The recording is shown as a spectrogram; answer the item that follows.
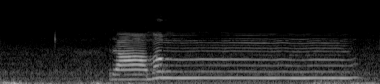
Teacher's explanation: मेरा मुख बंद हुआ और नाक से सारी वायु बाहर गई है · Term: अनुस्वार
